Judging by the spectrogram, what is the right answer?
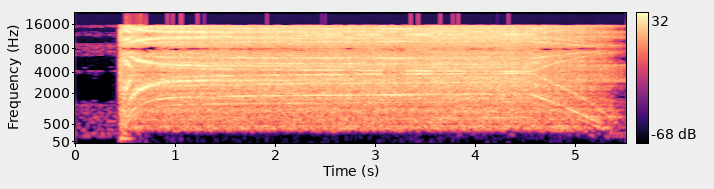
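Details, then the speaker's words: Rebuilt sander with new brushes, first run after reassembly: clean, steady high whine that holds even and winds down smoothly, no growling, clunking or scraping; motor healthy. "good it comes in a nice nice mid stop no clunking the scraping"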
